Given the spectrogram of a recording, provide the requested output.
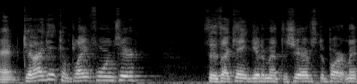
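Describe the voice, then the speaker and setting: A loud, very fast man's voice, fairly high in pitch, dark and mellow with vocal fry. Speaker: First Amendment auditor. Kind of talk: confrontation with officials.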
